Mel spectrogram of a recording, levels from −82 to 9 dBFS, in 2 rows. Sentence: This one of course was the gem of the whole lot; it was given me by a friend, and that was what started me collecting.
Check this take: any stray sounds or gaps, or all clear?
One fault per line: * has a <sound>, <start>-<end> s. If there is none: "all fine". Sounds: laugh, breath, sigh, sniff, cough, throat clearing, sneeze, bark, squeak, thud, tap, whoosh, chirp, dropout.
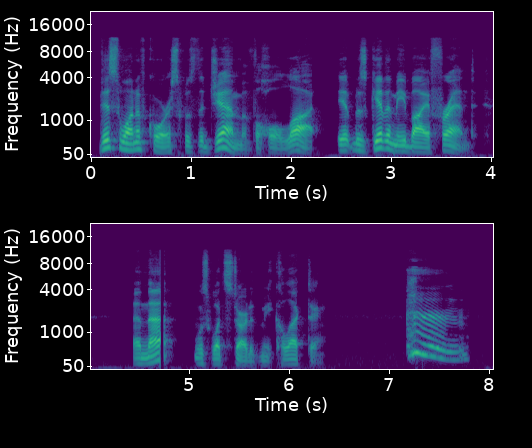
* has a dropout, 4.7-4.7 s
* has a throat clearing, 7.2-7.8 s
